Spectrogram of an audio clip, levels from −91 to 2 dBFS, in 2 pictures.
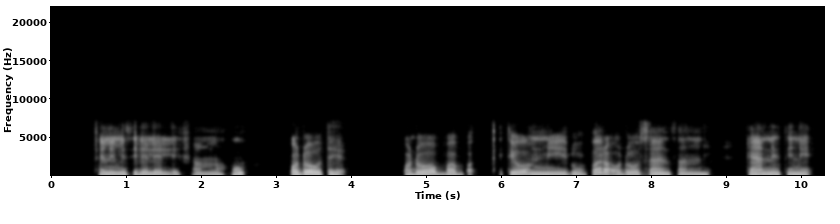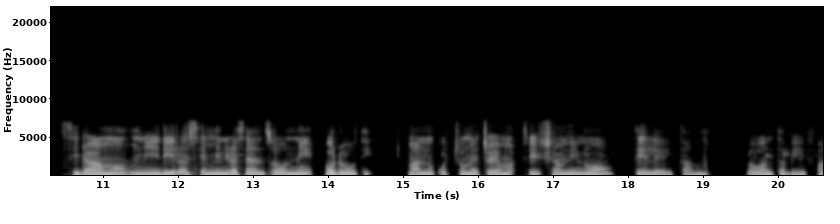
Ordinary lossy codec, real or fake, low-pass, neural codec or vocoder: AAC, 48 kbps; fake; 7.2 kHz; autoencoder, 48 kHz, 128 numbers a frame, DAC-VAE, trained on Japanese speech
